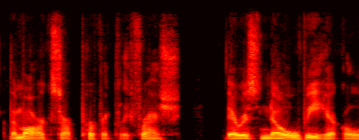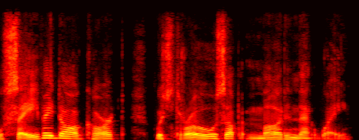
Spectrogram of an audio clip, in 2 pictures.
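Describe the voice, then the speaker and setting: A man voicing a brisk, observant gentleman detective in a storybook, courteous, precise and assured. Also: medium pitch, gravelly, no echo. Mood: confident, explaining. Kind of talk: audiobook character dialogue.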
